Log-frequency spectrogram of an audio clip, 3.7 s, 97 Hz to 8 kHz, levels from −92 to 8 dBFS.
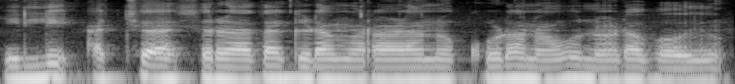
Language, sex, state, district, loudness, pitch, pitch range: Kannada, male, Karnataka, Bangalore, -14 LUFS, 120 Hz, 115-125 Hz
